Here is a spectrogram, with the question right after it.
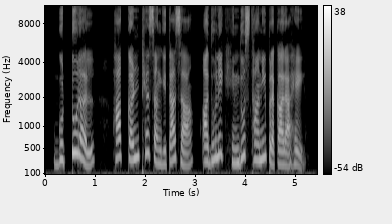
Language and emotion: Marathi, neutral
